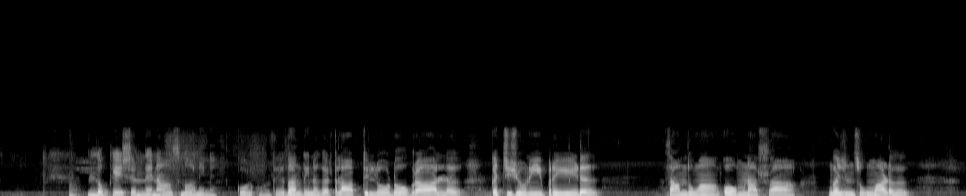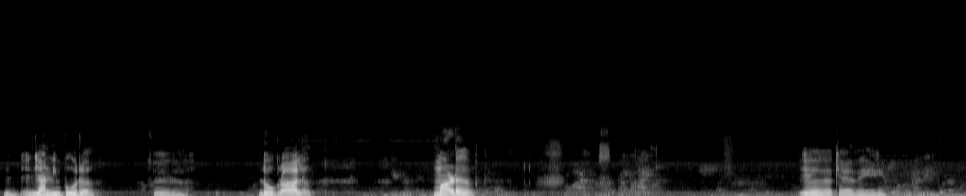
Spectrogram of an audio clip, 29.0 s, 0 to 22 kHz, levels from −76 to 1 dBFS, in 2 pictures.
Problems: constant background noise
